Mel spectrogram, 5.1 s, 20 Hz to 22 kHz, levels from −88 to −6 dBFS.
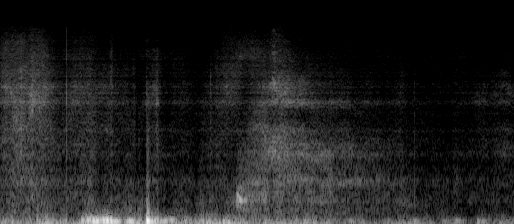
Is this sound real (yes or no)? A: no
